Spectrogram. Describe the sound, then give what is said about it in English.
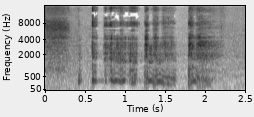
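Someone clears their throat five times in a row, each a short, rough, guttural burst with brief pauses between, loud and alone. “I still have the throat clearing issue, but I'm working on it.”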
